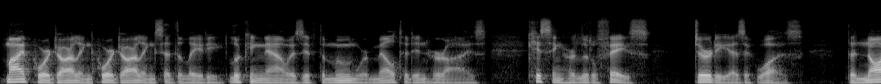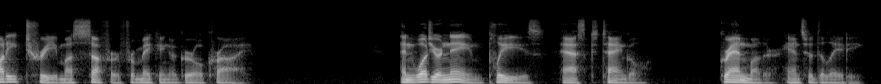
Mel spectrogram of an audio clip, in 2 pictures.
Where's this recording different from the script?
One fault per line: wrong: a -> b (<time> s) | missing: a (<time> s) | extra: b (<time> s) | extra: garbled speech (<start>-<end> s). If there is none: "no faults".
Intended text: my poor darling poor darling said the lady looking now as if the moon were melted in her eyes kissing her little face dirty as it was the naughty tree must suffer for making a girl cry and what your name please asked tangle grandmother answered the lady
no faults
